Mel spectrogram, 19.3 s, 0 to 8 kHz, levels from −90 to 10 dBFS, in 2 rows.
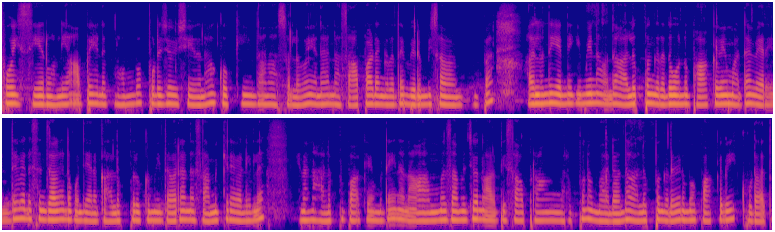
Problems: background sounds at intervals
